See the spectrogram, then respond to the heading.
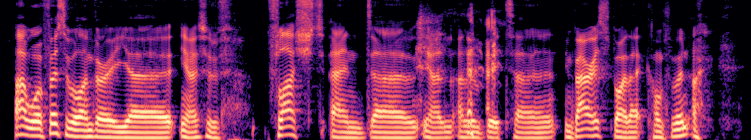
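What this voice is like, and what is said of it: Distinctive accent. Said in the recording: “maybe the coolest accent”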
